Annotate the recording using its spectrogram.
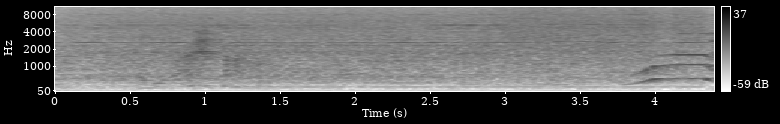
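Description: A hair dryer running, a steady blowing hiss.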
